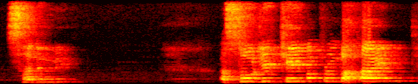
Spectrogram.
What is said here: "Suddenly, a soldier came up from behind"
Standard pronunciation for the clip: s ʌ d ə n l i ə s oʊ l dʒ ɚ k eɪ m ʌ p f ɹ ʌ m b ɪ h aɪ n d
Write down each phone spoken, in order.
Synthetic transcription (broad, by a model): s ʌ d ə n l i ə s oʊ dʒ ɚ k eɪ m ʌ p f ɹ ʌ m b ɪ h aɪ n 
